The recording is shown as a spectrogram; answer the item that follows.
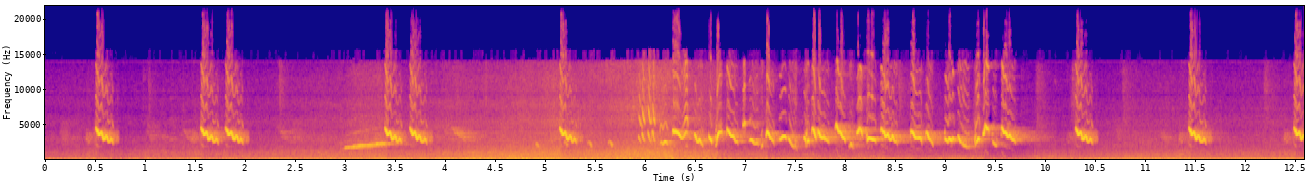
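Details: Lemon-bellied white-eye from Lombok singing as a tutor for other birds: spaced high chip pairs, one rising slurred note, then a fast twittering run of descending notes before more spaced chips.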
